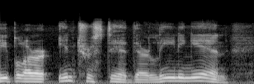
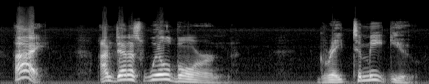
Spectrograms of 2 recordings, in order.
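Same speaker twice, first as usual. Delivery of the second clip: slow, clear words followed by a pause. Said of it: "say your name slowly and clearly".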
